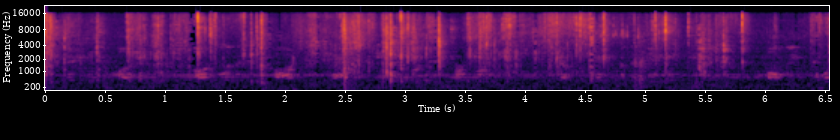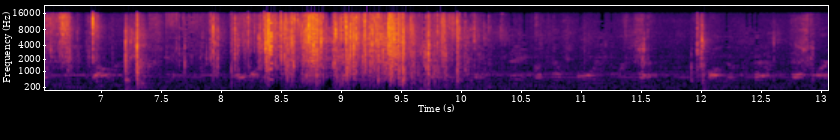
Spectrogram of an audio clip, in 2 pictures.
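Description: Foil wrapper of a 2018 Select football card pack crinkling and being torn open, with the loudest tearing about nine seconds in, among small clicks and rustles of cards being handled.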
